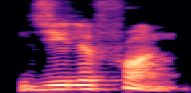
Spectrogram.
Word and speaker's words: xylophone: Another is X. X pronounced jar here, so its pronunciation is xylophone, xylophone, xylophone.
